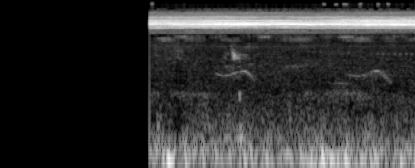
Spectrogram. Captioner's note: insects drone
